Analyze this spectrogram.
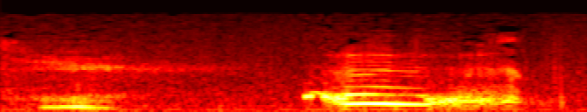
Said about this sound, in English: It's funny, I don't know why I'm yawning. Nerves, I guess.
